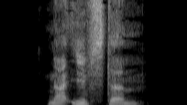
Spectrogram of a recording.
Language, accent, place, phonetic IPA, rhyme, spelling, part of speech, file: German, Germany, Berlin, [naˈiːfstəm], -iːfstəm, naivstem, adjective, De-naivstem.ogg
- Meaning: strong dative masculine/neuter singular superlative degree of naiv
